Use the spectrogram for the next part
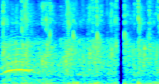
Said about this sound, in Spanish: Amén, un aplauso a la hermana que ya se siente un poquito más.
